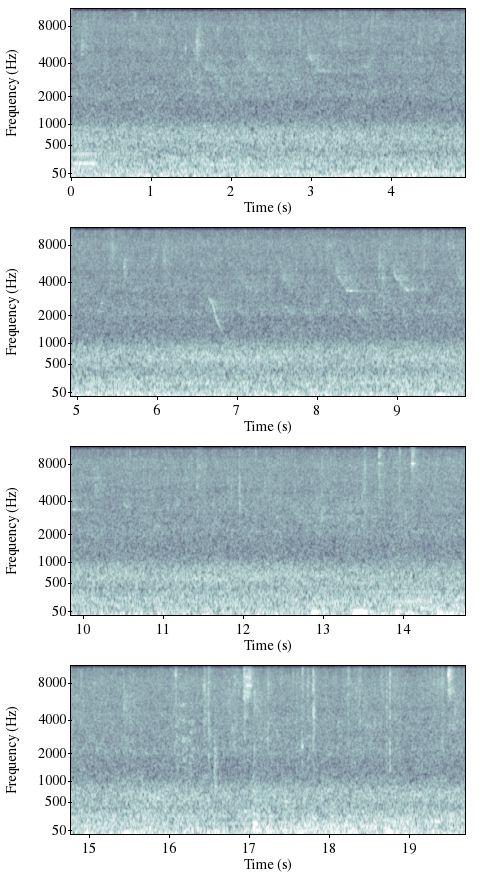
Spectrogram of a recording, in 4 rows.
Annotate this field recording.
On the trestle bridge of Tanyard Creek Park, which passes directly under a set of active railroad tracks. I arrived here just in time to record a train passing overhead, which can be heard as a low rumble with occasional banging and scraping. Other visitors passed through this area as well. The creek has a very faint trickle which can be heard when the train slows down and eventually halts. [Tascam Dr-100mkiii & Primo Clippy EM-272]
